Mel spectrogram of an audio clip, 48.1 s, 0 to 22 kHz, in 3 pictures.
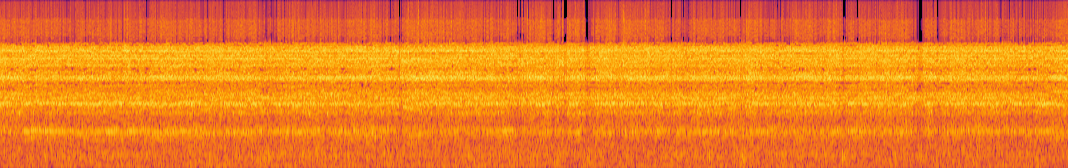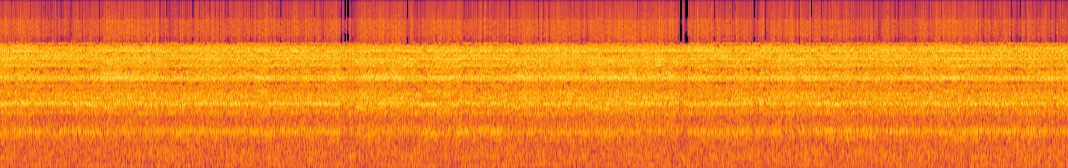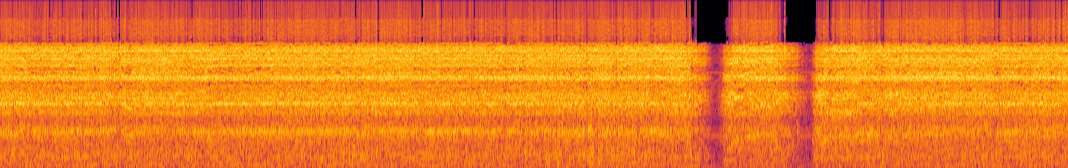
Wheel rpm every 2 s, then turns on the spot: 230, 230, 230, 230, 230, 230, 230, 240, 230, 230, 230, 230, 230, 220, 230, 230, 230, 230, 230, 230, 230, 210, 100, 210.
none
